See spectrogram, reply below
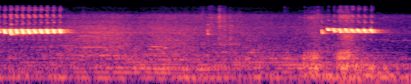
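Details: Yellow-vented bulbul song used as a lure to prompt other bulbuls to sing: two bursts of rapid bubbling notes near the start and end, separated by quiet background hum.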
